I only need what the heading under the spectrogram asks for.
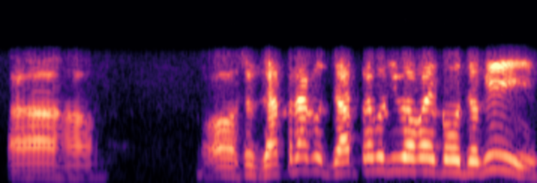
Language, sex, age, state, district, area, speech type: Odia, male, 45-60, Odisha, Malkangiri, urban, conversation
